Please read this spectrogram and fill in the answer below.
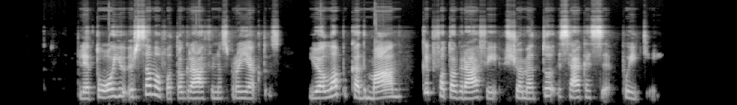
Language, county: Lithuanian, Vilnius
